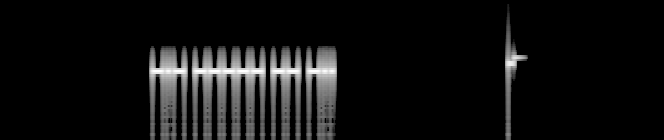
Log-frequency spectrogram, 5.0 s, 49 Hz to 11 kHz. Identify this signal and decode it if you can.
Morse code, heard as a keyed tone, about 44 wpm, 700 Hz. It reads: K0MD
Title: Call Signs - 45wpm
